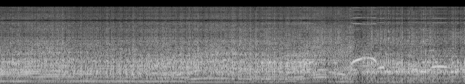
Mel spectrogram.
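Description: Monster truck's engine running, holding a steady pitch and then changing revs about two seconds in, over a noisy crowd haze.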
